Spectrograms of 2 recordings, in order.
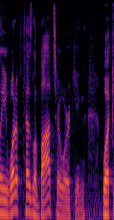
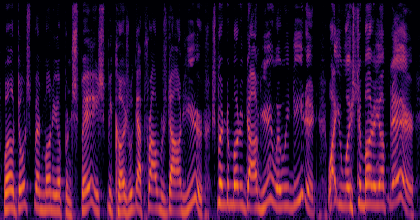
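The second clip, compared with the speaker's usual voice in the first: high, whiny mocking imitation; 8 semitones higher than usual. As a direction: mimic a whiny complainer.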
